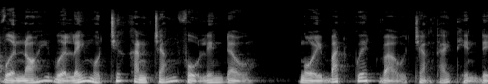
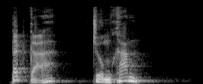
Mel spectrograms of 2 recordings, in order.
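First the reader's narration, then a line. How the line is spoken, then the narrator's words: Old man's loud shout. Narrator (Vietnamese): lão thét lớn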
